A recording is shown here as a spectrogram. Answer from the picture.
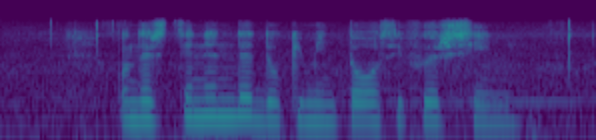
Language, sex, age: Afrikaans, female, 20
